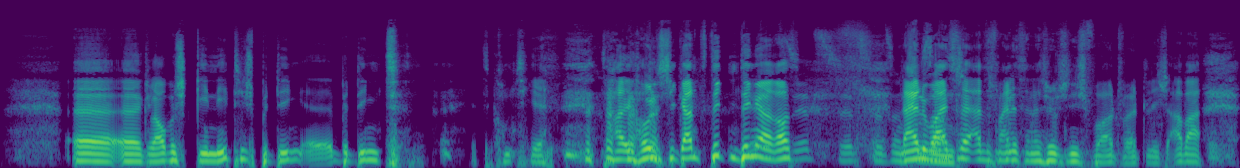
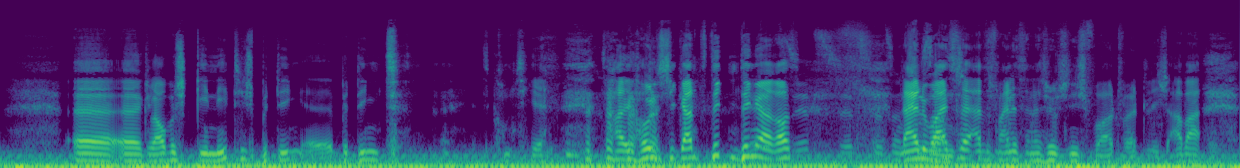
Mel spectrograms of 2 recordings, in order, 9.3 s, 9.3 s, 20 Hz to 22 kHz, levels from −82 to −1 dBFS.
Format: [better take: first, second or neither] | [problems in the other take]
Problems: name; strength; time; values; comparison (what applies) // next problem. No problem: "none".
first | low rumble; noticeable; throughout; 20 dB below the speech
